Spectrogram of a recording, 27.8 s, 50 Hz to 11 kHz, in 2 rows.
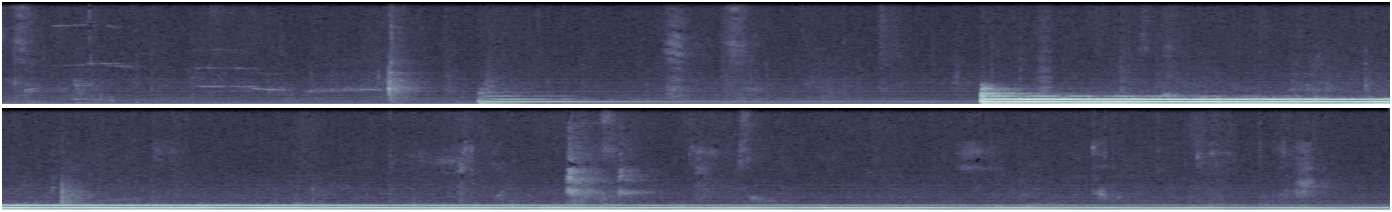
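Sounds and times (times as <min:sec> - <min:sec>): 
deep mindfulness bell struck and resonating: 0:04.8 - 0:07.1, 0:09.8 - 0:27.7.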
